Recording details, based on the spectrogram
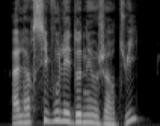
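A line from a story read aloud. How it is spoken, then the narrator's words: Plain. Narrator (French): dit Elizabeth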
